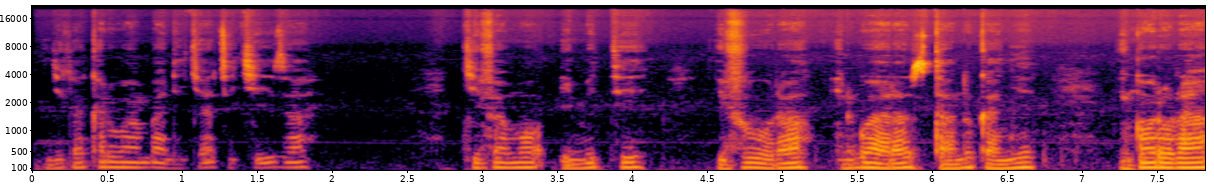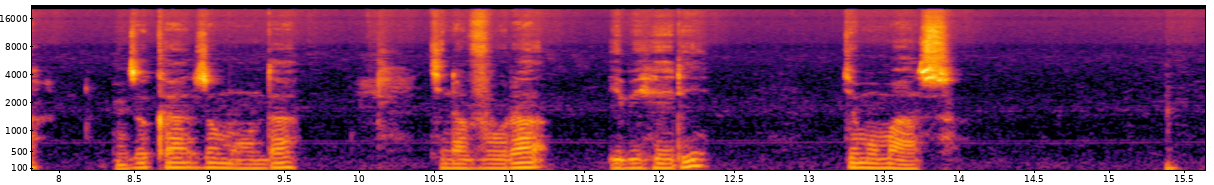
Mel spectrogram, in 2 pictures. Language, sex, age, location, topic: Kinyarwanda, male, 25-35, Kigali, health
